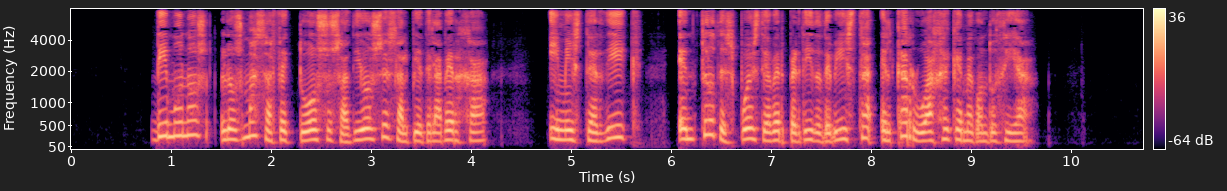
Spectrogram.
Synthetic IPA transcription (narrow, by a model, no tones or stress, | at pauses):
d̪imo̞no̞zlo̞zmasafe̞k̚t̪uo̞so̞saðjo̞se̞salpje̞ðe̞laβe̞ɾxa | imist̪e̞ɾðik | e̞nt̪ɾo̞ðe̞spwe̞zðeaβe̞ɾpe̞ɾðiðo̞ðe̞β̞ist̪ae̞lkaruaxe̞ke̞me̞ko̞nd̪uθia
